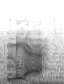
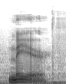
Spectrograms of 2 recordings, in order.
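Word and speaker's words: Mir (Мир): In Cyrillic Russian, these letters are pronounced Mia. – Okay. – Transliterated from the Russian, MNP becomes Mir. – Mir.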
